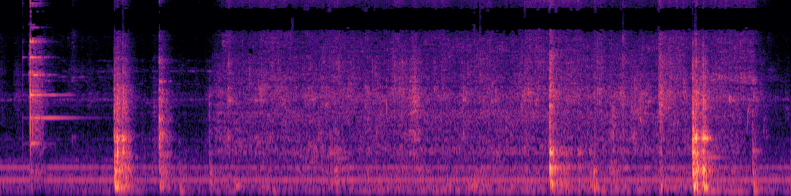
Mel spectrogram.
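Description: A metal spoon clinks and scrapes in a bowl while ground meat is mixed with water for embutido, sharp clatters scattered among a soft wet churning and a faint steady background hum.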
